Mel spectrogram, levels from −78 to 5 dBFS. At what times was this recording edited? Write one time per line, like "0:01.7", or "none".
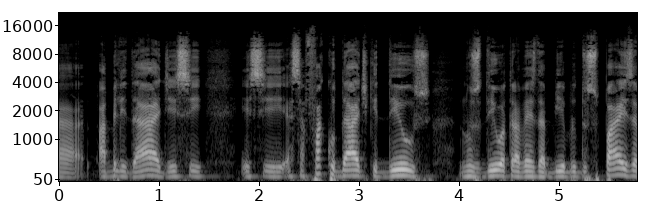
none

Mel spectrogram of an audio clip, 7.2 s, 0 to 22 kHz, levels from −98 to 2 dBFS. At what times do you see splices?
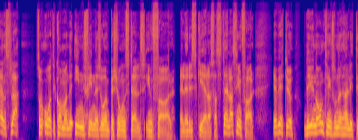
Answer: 0:02.0
0:03.5

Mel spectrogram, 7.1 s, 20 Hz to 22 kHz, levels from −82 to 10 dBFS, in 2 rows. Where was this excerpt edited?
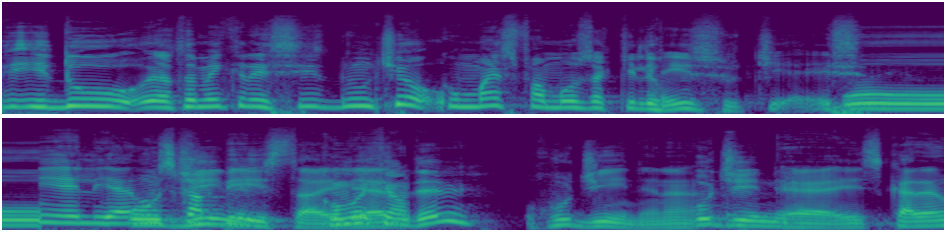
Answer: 0:01.6
0:02.5
0:03.7
0:05.0

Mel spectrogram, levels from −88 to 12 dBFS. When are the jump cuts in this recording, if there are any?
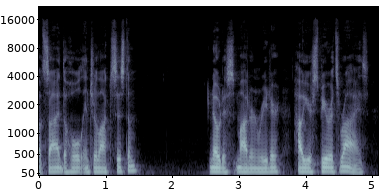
none

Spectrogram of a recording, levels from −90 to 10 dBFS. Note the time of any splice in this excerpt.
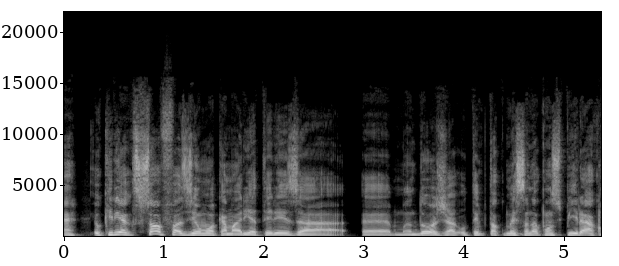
0:01.5

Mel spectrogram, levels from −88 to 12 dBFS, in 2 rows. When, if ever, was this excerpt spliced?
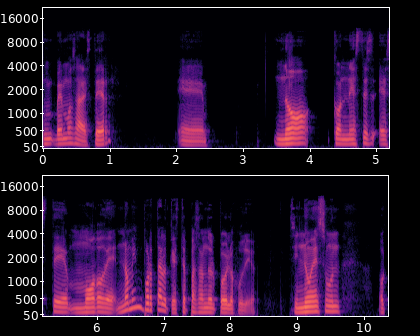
none

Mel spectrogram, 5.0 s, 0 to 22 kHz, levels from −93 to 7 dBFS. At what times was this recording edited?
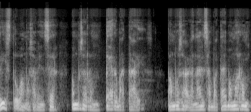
none

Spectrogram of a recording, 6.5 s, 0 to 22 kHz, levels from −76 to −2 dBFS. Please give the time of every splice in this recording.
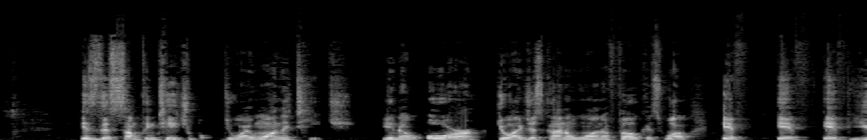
0:02.8
0:03.6
0:05.3

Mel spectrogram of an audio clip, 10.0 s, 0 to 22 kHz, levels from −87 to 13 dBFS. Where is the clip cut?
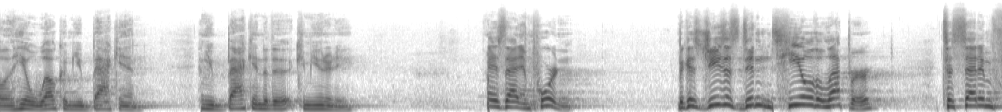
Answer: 0:02.0
0:04.9
0:07.7

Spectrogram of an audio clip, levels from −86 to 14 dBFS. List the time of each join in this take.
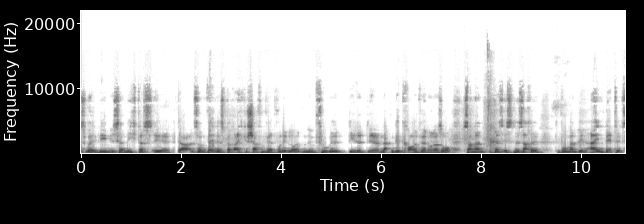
0:01.9

